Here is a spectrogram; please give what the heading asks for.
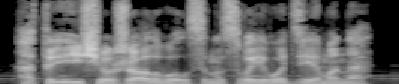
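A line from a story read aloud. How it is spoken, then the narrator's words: Snorting. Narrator (Russian): хмыкнул я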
